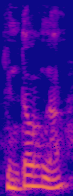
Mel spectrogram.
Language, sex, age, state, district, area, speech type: Bengali, male, 60+, West Bengal, Darjeeling, rural, spontaneous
